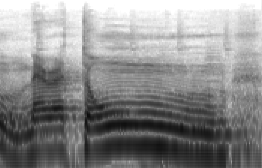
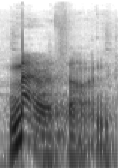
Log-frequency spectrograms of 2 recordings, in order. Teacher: Na palavra marathon, ele se espelha na forma do português de dizer maratona e coloca a sílaba final no tom, marathon, porque no português seria mais ou menos assim. E o preconizado, recorrente no inglês, é que a sílaba primeira seja a tônica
